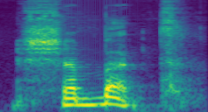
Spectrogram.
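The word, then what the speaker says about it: שבת: a pas de voyelles on prononce juste comment elle doit se prononcer sans rien ajouter et en fin de syllabes elle ferme la scie là et donc ce mot là ce lit Shabbat donc ici on voit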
